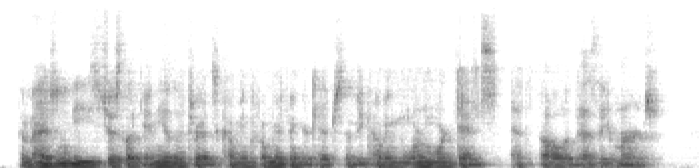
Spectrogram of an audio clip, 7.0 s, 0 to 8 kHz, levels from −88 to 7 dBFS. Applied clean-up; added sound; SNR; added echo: neural mask model DeepFilterNet 3.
